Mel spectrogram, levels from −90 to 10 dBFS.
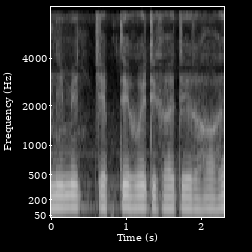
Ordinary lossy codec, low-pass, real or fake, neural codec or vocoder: none; 7.2 kHz; real; none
